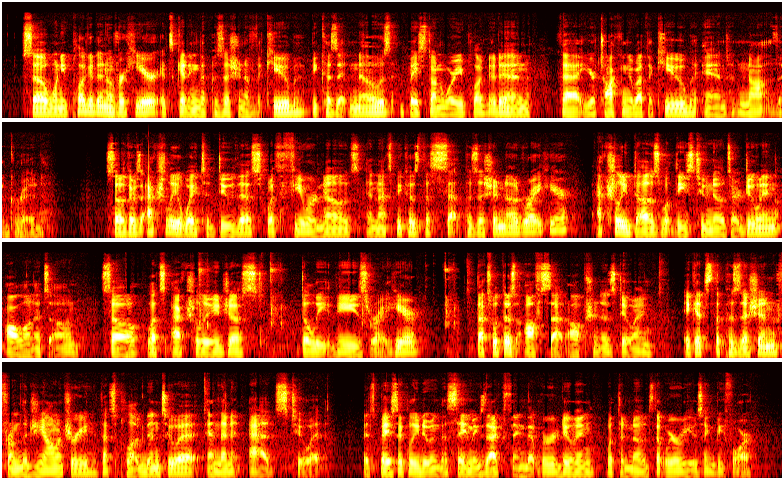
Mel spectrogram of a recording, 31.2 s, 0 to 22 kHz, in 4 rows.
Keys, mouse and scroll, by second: 0.0-8.6 drag, 0.0-10.3 middle drag, 0.0-8.6 right drag, 10.3-16.8 drag, 16.8-18.1 middle drag, 17.8 x, 18.1 click, 18.3 x, 19.1 middle click, 19.2 x, 19.8 click, 20.0 shift+middle click, 20.0 x, 20.4-31.2 shift+drag.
